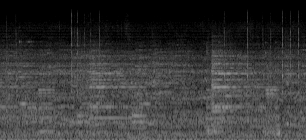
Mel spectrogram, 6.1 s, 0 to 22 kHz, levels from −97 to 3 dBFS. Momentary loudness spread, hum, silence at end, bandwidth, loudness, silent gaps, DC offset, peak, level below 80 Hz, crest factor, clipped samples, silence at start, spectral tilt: 9 LU; none; 0 s; 17.5 kHz; -45 LUFS; none; under 0.1%; -28 dBFS; -66 dBFS; 18 dB; under 0.1%; 0 s; -3.5 dB/octave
